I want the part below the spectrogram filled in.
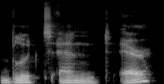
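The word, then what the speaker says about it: Blut und Ehre: was what was it how was it pronounced blut and air that would be in the german version oh i agree yeah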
